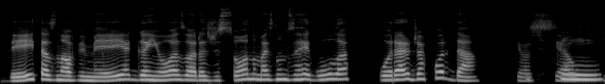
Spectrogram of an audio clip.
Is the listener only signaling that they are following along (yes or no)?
no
